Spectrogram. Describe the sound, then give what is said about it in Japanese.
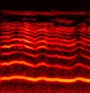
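A person imitates a puppy's whimper with one long, steady, high-pitched whining tone that wavers slightly, close and fairly loud, with no other sounds around it. “みたいな子犬の声出ましたけども、それ以来ぶりでしたね。”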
